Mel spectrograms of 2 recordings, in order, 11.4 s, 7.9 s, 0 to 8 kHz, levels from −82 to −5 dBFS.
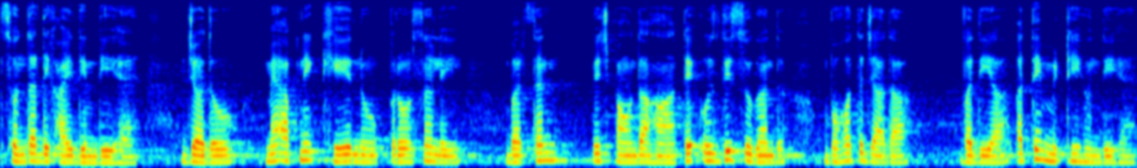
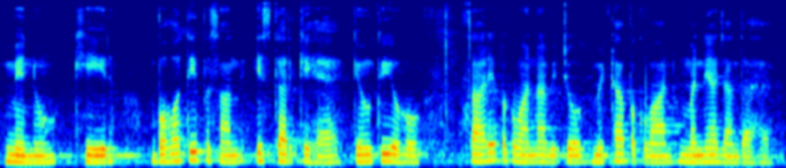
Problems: none marked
